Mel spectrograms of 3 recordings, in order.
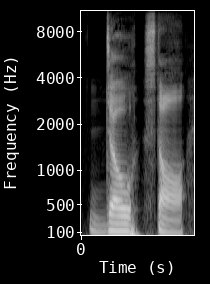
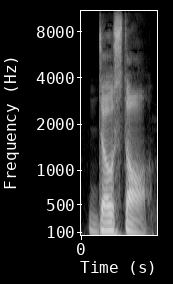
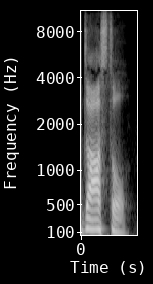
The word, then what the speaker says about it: Dostal: catch you all up on why we say do stall and the bakery is closed so for those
